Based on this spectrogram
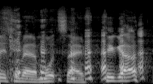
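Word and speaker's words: mortsafe: So have you ever heard of a mutsafe? Sorry. – A mutsafe? Is that how you pronounce it? What a mort. Can you just spell it? – A mort safe.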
